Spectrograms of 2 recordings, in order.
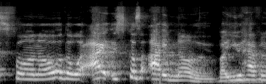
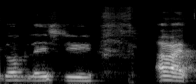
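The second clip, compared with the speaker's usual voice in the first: ordinary talk, nothing marked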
